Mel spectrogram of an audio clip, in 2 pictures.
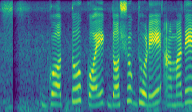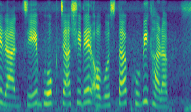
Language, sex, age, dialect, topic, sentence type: Bengali, female, 18-24, Standard Colloquial, agriculture, statement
